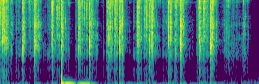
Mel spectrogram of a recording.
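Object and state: Shaker container filled with coins.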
